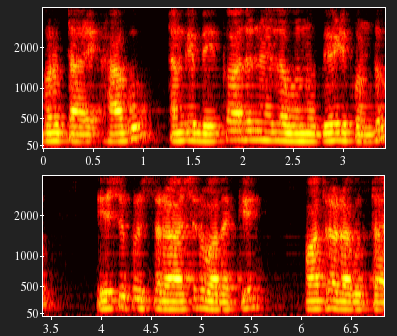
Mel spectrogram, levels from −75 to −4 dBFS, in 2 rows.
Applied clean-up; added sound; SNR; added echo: neural separator model SepFormer DNS4.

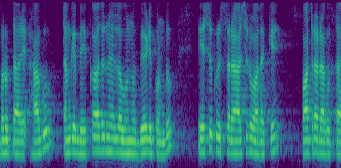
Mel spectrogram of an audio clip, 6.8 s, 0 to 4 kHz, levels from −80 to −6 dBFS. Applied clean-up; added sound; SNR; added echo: none; none; none; none.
